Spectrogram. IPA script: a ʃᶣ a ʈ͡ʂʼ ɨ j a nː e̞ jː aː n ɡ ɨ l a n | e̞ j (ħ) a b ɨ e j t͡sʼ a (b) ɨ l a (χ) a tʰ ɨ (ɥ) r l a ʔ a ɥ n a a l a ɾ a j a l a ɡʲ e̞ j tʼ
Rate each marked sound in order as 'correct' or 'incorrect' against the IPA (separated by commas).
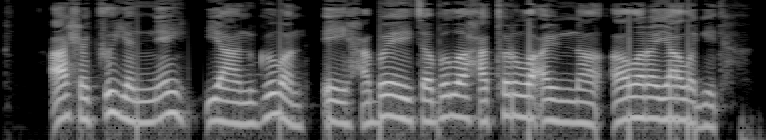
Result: correct, correct, incorrect, incorrect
